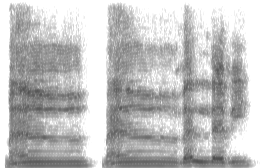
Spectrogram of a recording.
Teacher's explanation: bunyi zal ada lidah kat luar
